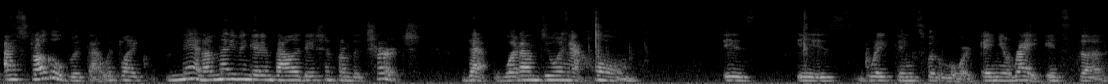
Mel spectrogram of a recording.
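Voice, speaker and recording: A woman's voice: mid-range voice, recorded from a distance, low-quality recording. A middle-aged woman talks candidly and reflectively as a radio co-host, in an easy conversational style. She sounds set well back from the microphone, with a faint bed of noise around her. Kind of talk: casual conversational radio talk.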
